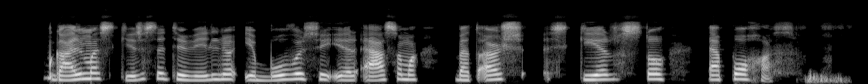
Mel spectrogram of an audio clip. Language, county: Lithuanian, Šiauliai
